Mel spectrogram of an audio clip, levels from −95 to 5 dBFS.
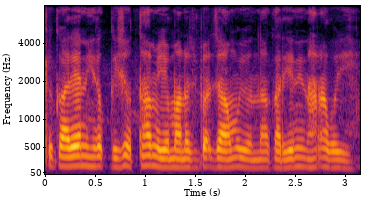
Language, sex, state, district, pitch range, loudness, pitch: Chakma, female, Tripura, Unakoti, 145-165 Hz, -17 LUFS, 150 Hz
